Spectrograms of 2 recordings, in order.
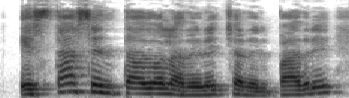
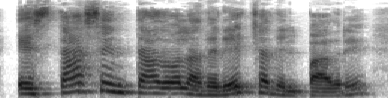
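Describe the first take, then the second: The two takes are said the same way.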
